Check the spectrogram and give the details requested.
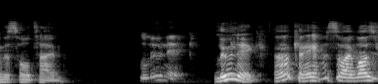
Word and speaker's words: Leunig: I found out I was saying Wahab's name wrong this whole time. Leunig.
